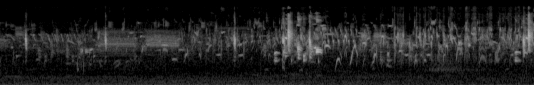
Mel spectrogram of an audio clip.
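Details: Bobolink, a member of the blackbird family, delivering a rapid bubbling song of jumbled metallic notes and short buzzy phrases, growing louder and denser in the second half, with faint low background rumble.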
